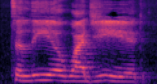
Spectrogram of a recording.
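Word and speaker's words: Taliah Waajid: And I used the Talia Wajid.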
